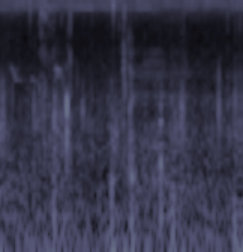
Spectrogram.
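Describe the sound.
Faint footsteps of someone walking outdoors, soft irregular taps under a low hiss of background noise.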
